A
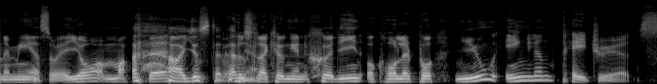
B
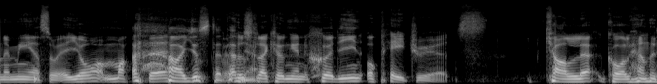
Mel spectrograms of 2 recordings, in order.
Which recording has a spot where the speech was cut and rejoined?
B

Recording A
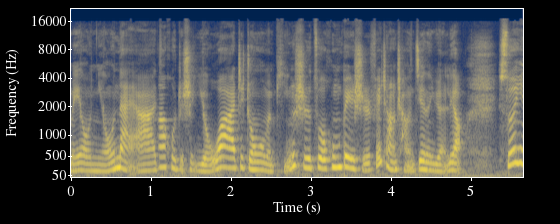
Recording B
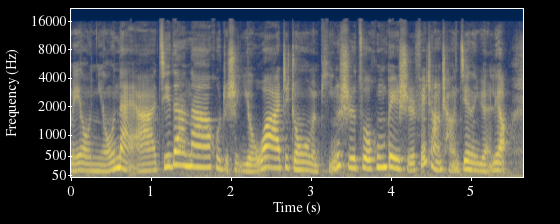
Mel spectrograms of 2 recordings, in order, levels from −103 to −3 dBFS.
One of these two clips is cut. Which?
A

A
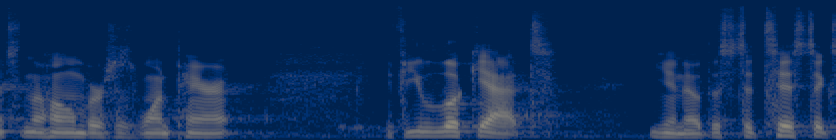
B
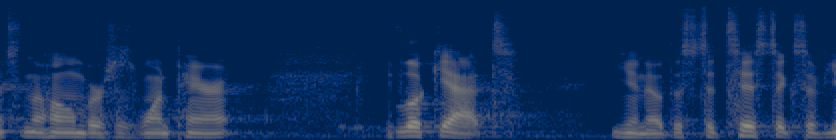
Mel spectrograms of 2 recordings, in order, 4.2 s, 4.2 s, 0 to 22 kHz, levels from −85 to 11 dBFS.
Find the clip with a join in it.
B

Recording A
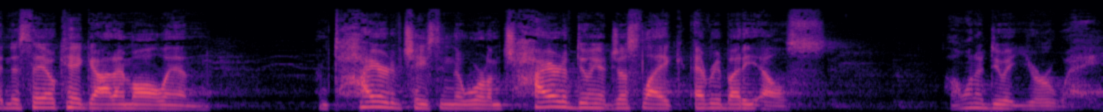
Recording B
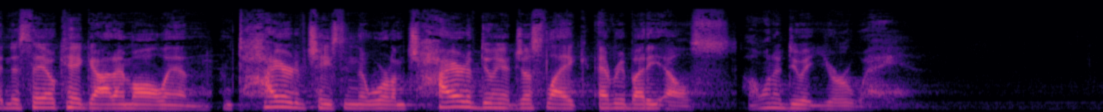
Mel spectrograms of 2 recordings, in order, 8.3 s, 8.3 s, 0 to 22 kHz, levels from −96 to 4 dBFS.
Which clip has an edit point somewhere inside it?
B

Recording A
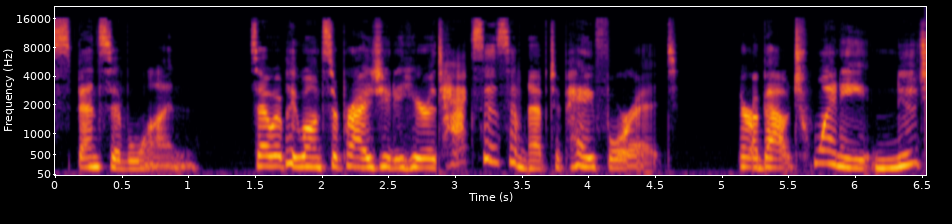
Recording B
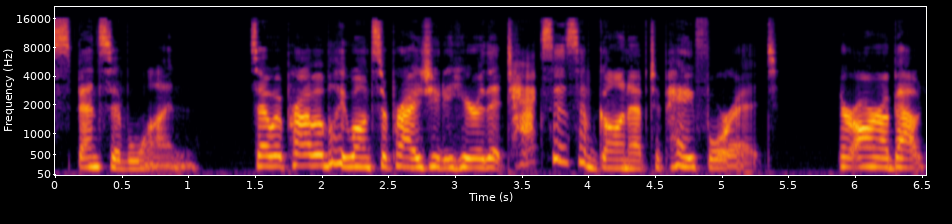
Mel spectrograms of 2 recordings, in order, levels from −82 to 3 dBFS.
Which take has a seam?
A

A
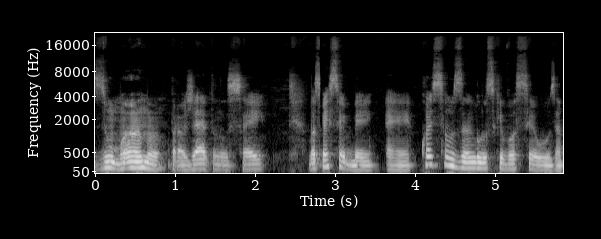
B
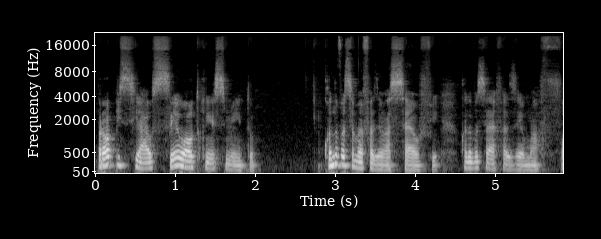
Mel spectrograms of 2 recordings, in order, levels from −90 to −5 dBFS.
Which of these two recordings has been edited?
A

